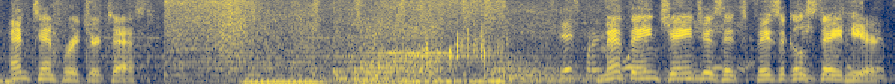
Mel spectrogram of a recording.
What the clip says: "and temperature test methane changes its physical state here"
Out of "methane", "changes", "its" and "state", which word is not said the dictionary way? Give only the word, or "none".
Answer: none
